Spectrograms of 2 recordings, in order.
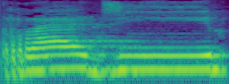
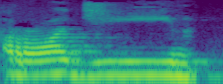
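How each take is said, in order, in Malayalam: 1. r ലഘുവാണ്, കനം കുറഞ്ഞ 'a' സ്വരത്തോടെ. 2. r കനത്തതാണ്, കൂടുതൽ ഇരുണ്ട സ്വരത്തോടെ. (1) "റാജീം എന്നാരും പറയരുത്" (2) "ഉയർത്തി പിടിച്ച"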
